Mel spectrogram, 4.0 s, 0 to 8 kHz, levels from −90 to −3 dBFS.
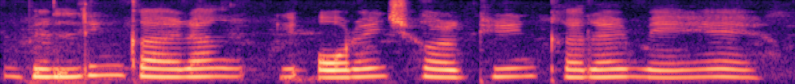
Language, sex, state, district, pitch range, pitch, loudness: Hindi, female, Arunachal Pradesh, Papum Pare, 265-285 Hz, 275 Hz, -17 LUFS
